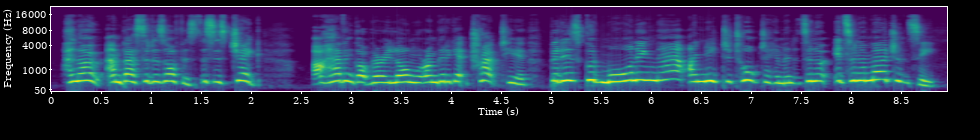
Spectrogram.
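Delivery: high, fast and loud urgency; urgent. Acted. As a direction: rush it out in a panic. Jake urgent on the phone.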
